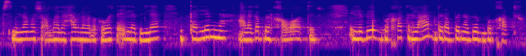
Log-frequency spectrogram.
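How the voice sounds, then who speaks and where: A woman with an Egyptian accent talks to her viewers as she cooks in her home kitchen, chatty and affectionate, often turning to them fondly. Her voice is mellow and dark. The recording sounds dull and lo-fi. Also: medium pitch, little pitch movement, fast talker, vocal fry. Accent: Egyptian Arabic. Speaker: home cooking vlogger and mother. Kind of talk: chatty cooking vlog talk to viewers.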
